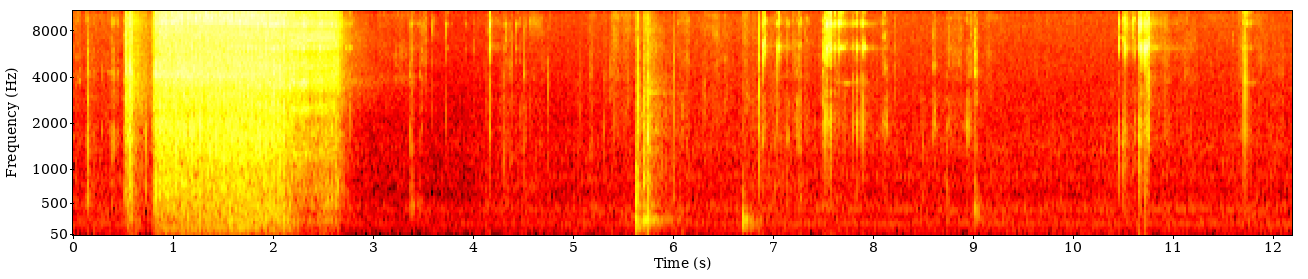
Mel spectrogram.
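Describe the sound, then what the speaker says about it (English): Power tool whirring in a burst to remove the 13mm mounting bolt from the belt tensioner of a 2003-2007 Cadillac CTS 3.6L V6, followed by scattered metallic clicks and clinks of tools. "This is where you can see a 13mm headed mounting bolt. Let's remove that bolt."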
